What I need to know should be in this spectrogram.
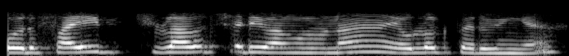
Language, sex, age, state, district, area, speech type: Tamil, female, 18-30, Tamil Nadu, Tiruvallur, urban, conversation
